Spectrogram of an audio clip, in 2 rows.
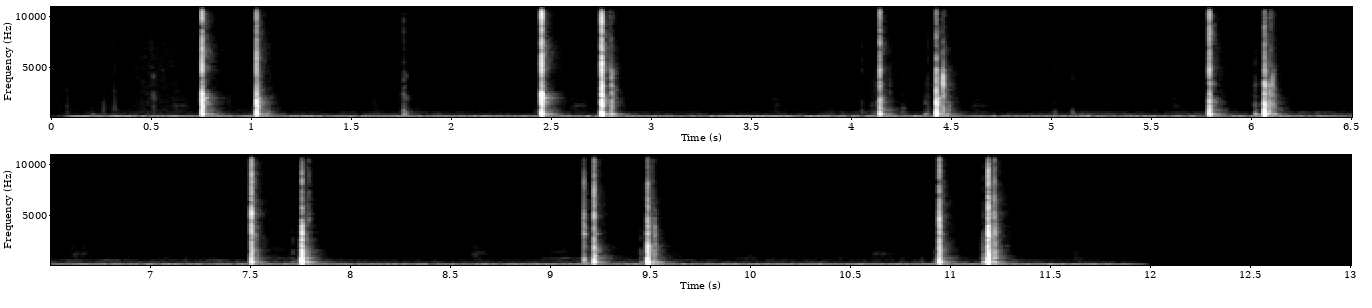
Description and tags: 4-Pressed button
Pressed, button, click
